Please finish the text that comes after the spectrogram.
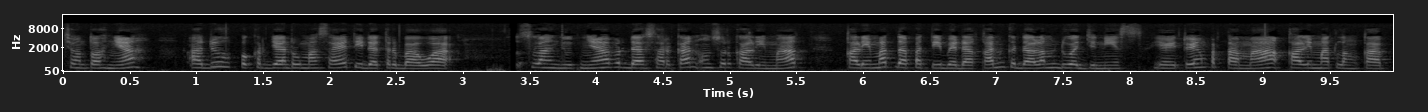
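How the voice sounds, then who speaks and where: Brief: woman student presenter, slightly high voice, steady list-like reading. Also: brisk.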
